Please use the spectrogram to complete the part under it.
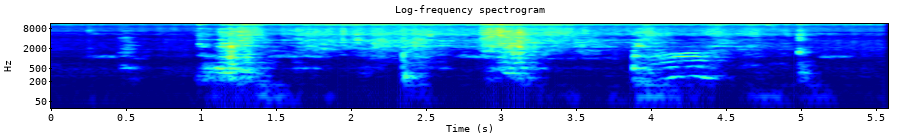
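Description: Mint and coriander leaves sauté in a pan with intermittent bursts of sizzling and stirring scrapes, rising and falling in clusters over a quiet background.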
